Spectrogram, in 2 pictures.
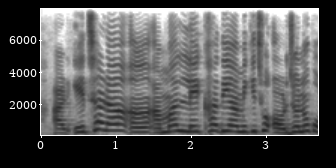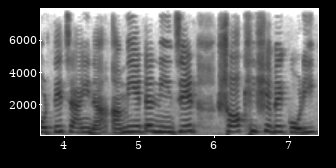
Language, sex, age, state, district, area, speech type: Bengali, female, 18-30, West Bengal, Kolkata, urban, spontaneous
